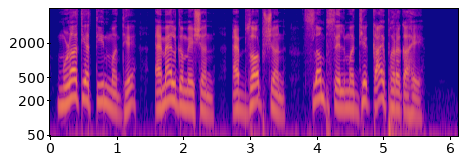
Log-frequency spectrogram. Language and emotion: Marathi, neutral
